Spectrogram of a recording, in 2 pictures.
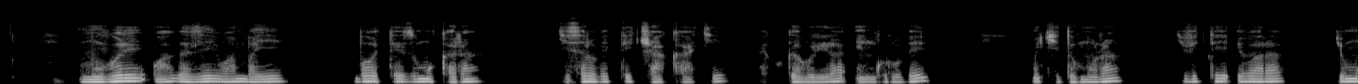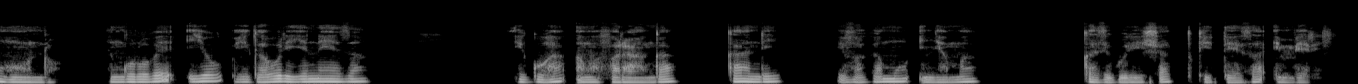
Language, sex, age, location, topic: Kinyarwanda, male, 36-49, Musanze, agriculture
